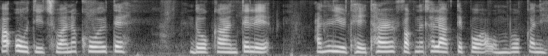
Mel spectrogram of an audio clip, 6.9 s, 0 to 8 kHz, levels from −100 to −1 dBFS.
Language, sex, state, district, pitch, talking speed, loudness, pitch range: Mizo, female, Mizoram, Aizawl, 235 Hz, 185 wpm, -18 LUFS, 220-250 Hz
